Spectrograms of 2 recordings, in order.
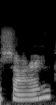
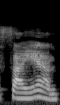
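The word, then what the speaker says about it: Siân: I can't think of any reservations I have for the name Cyan or Sharn. I think Americans will default to the Cyan pronunciation.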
